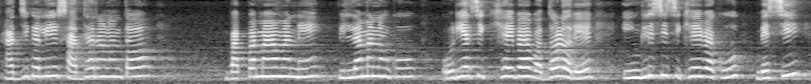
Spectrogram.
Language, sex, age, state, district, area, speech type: Odia, female, 45-60, Odisha, Dhenkanal, rural, spontaneous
